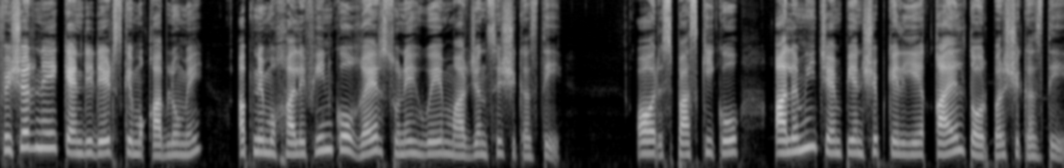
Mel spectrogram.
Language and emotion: Urdu, neutral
